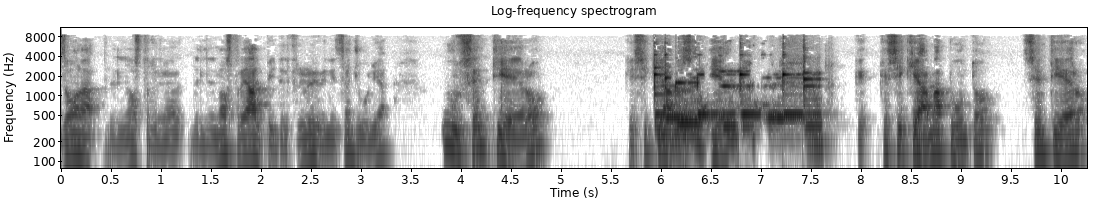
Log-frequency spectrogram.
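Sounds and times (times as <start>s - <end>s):
speech: 0.0s - 4.9s, 5.6s - 10.2s
mobile phone ringtone with melodic electronic notes: 6.0s - 7.7s.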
